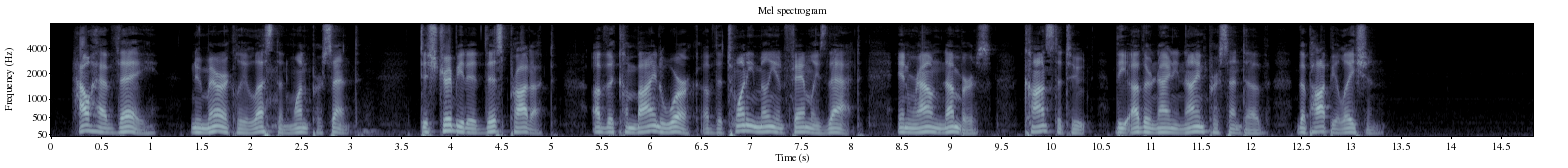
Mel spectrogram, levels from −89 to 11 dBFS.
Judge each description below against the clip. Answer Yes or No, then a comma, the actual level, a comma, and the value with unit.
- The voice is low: Yes, low, 115 Hz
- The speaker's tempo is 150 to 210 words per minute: No, average, 140 wpm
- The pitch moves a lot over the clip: No, average, 3.5 semitones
